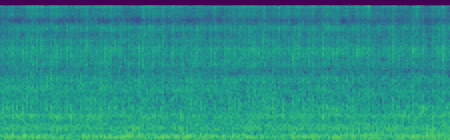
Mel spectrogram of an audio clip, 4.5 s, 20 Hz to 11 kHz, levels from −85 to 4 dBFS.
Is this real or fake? fake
